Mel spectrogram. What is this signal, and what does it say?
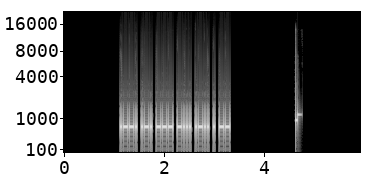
Morse code, heard as a keyed tone, about 40 wpm, 700 Hz. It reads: PROBLEM
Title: Top 500 Words Repeated 40wpm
